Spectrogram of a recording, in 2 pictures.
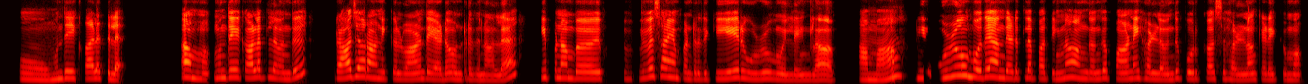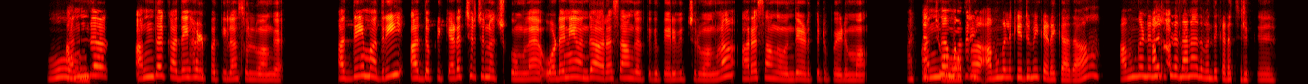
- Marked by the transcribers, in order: none
- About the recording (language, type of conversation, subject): Tamil, podcast, பழைய குடும்பக் கதைகள் பொதுவாக எப்படிப் பகிரப்படுகின்றன?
